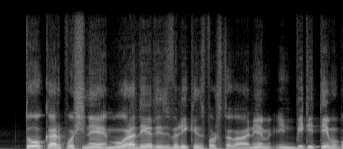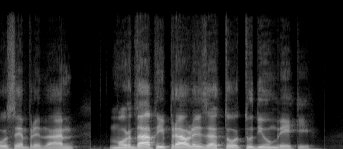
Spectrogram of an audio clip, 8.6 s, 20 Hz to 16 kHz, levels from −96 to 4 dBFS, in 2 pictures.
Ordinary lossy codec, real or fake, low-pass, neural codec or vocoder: none; fake; 14.4 kHz; autoencoder, 48 kHz, 32 numbers a frame, DAC-VAE, trained on Japanese speech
